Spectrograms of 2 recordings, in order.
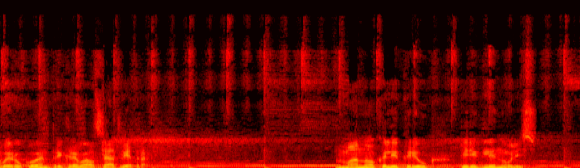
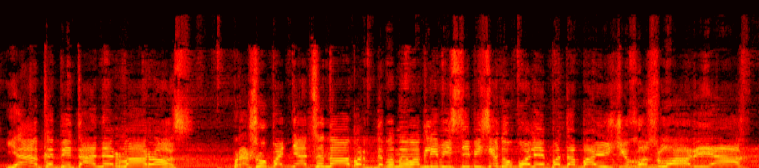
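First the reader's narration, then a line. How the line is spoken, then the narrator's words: Fat man roaring over blizzard. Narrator (Russian): Проревел, перекрывая вой метели, толстяк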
